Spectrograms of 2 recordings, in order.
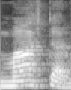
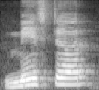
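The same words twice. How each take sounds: First: "मास्टर" with open AA after M; long AA vowel. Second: "मेस्टर" with AY in the first syllable; wrong E vowel. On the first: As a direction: say "मास्टर" as "maa-ster". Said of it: "म में आ लग गया". ("मास्टर" में म के साथ आ की आवाज़) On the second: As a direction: say "मेस्टर" as "may-ster", higher pitched. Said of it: "ये सभी जगह ए उच्चारण करेंगे". ("मेस्टर" में आ की जगह ए की आवाज़) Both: Shown as a demonstration.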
